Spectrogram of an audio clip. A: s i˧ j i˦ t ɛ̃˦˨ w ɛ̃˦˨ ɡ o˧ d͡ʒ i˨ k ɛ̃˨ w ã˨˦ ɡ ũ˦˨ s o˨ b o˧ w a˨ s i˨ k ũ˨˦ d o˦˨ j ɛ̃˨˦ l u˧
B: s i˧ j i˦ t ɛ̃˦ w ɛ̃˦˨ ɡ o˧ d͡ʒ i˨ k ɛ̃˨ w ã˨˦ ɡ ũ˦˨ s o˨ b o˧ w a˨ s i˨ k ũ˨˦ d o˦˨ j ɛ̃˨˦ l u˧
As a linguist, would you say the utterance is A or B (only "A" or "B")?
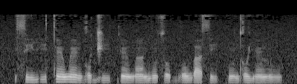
B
